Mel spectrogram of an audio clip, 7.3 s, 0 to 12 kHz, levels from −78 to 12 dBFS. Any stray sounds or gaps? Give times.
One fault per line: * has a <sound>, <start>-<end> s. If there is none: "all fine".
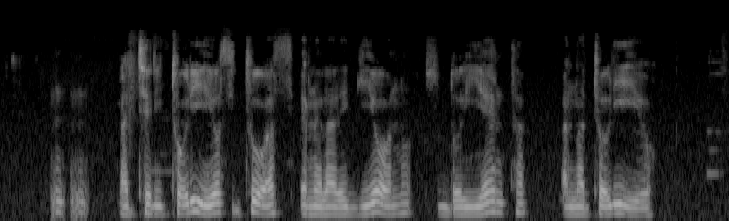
* has a laugh, 0.5-0.9 s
